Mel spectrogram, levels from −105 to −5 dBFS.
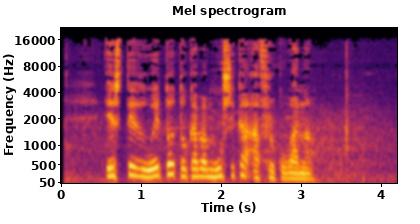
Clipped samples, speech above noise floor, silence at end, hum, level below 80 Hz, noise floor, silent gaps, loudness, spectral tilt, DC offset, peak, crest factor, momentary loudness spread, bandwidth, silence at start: under 0.1%; 31 dB; 0.65 s; none; -54 dBFS; -46 dBFS; none; -16 LUFS; -3.5 dB/octave; under 0.1%; 0 dBFS; 18 dB; 21 LU; 17 kHz; 0.55 s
